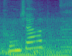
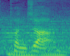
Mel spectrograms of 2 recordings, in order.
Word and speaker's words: Punjab: past couple of days because i've always said punjab and apparently that is not how it's pronounced it's punjab so uh welcome to hotel one in bawapur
